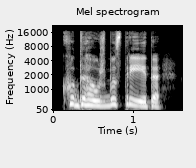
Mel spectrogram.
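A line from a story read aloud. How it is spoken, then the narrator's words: Laughing. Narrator (Russian): засмеялась я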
